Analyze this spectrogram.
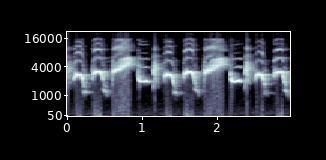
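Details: Singing Asian pied starling, lively gacor style used as a lure: a dense run of rapid, strong, upward- and downward-sliding whistles and squeaks, each note tightly following the last.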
